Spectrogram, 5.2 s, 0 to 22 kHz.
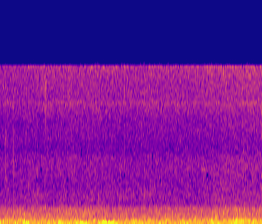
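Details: A swarm of about 20,000 bees running into a box, heard in real time: a steady low droning hum with a few brief louder thumps and rustles.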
